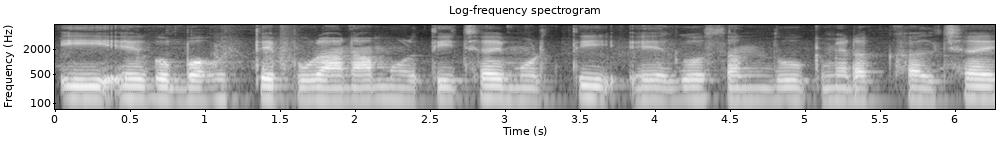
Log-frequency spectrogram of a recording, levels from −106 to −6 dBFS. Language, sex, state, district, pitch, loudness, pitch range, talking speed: Maithili, male, Bihar, Samastipur, 120 Hz, -19 LUFS, 120-125 Hz, 115 wpm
